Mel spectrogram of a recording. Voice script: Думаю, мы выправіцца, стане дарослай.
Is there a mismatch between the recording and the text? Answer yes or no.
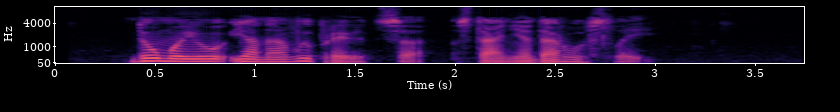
yes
